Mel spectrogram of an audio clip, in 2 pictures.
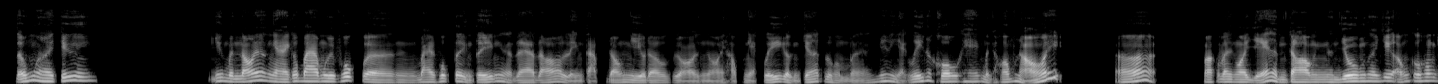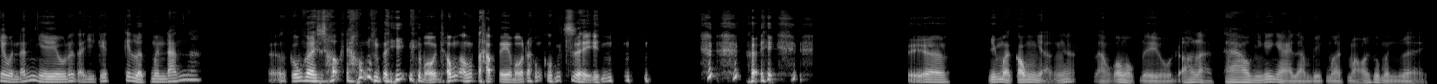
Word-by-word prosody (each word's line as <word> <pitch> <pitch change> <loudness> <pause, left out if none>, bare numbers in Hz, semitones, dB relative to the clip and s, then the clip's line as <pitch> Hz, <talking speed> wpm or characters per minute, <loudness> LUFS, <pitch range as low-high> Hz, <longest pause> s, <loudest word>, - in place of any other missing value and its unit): Đúng 185 +6 +3
rồi 145 -4 +3
chứ. 180 +1 +1 1.1
Như 155 +2 -3
mình 135 -3 +1
nói 135 +8 +5
á 190 - +1
ngày 135 -8 +1
có 150 - +2
30 145 -1 +4
phút, 175 +5 +2
à, 105 -4 +2 0.3
30 115 +1 -1
phút 140 +3 -1
tới 140 -2 +2
1 - - -5
tiếng 120 +7 +1
à, 130 - -3
ra 95 +1 -2
đó 105 +6 -1
luyện 80 -4 -4
tập - - -6
đâu 95 - -2
có - - -5
nhiêu 100 -3 0
đâu, 95 0 -2
rồi 80 -4 -4
ngồi 80 -1 -7
học - - -9
nhạc - - -9
lý 105 +5 +2
gần 85 -9 -1
chết 125 +5 -2
luôn, 90 -8 -5
mà 85 - -6
mấy 95 +5 -11
cái 145 - -3
nhạc - - -7
lý 130 +5 +2
nó 175 - -3
khô 130 -4 +3
khan 135 0 -7
mình 115 - -4
học 100 - -15
hổng 120 +5 -1
nổi. 140 - +3 0.6
Đó, - - +2 0.5
hoặc 115 +1 0
là 120 0 +1
ngồi 115 -1 +2
vẽ 95 - +3
hình 110 - +1
tròn 115 0 +3
hình 110 -1 -2
vuông 145 +2 +7
thôi, 150 -1 +1
chứ 165 - +1
ổng 150 -1 -2
cũng 155 -1 0
hổng 165 0 0
cho 155 - +2
mình 125 -3 0
đánh 150 +8 -3
nhiều 125 -7 +2
nữa, 155 - -1
tại - - -4
vì 120 - -8
cái 140 - -5
cái 180 - -1
lực - - +4
mình 130 -1 -2
đánh 145 +11 -1
á, 215 0 -5 0.7
ờ, - - -8
cũng 155 +2 +3
hơi 170 -3 +9
xót 150 +7 +2
trống 330 - -1
một - - +4
tí, 225 - +4 0.2
bộ - - +5
trống 195 - +4
ổng 160 -2 +2
tập 135 -4 +5
thì 115 0 +5
bộ - - +1
trống - - -4
cũng - - -3
xịn. - - +2 1.4
Đấy, - - +5 1.5
thì, - - -2
ờ, 115 -2 +2 0.4
nhưng 115 +2 -2
mà - - +2
công 110 +1 +1
nhận 85 -2 -8
á 125 - -7 0.2
là 90 - -12
có 105 - -1
một 95 -5 -4
điều 80 -3 -8
đó 100 +8 -8
là, 100 -8 -7
sau 110 +1 -3
những 95 -1 -6
cái 125 +1 -3
ngày 95 -9 -5
làm 75 -2 -8
việc 75 -1 -10
mệt 75 -2 -10
mỏi 90 +6 -10
của 105 0 -6
mình 75 -6 -9
về, 75 -2 -10
120 Hz, 240 wpm, -22 LUFS, 95-145 Hz, 1.5 s, hơi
